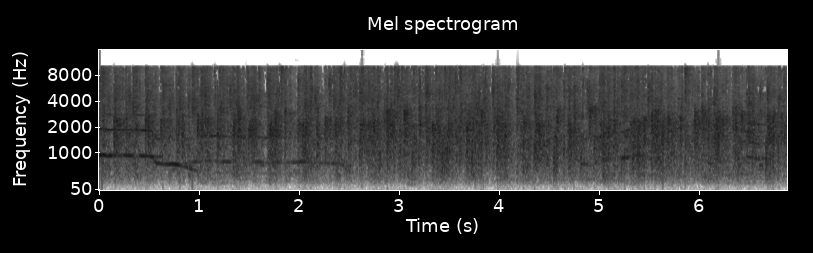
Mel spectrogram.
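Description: An audience applauding steadily in a small room. Over the first two seconds or so a voice holds a long note that slides down in steps and fades out under the clapping.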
